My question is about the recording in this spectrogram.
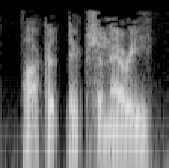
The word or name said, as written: pocket-dictionary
